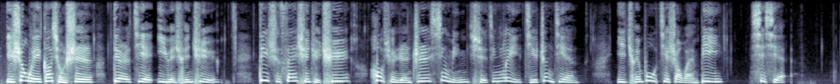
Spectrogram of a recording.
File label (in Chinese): 國語, 有聲選舉公報; 高雄市; 高雄市市長議員有聲選舉公報; 第十三選區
